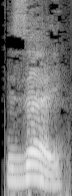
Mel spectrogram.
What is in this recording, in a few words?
"how", egyptian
